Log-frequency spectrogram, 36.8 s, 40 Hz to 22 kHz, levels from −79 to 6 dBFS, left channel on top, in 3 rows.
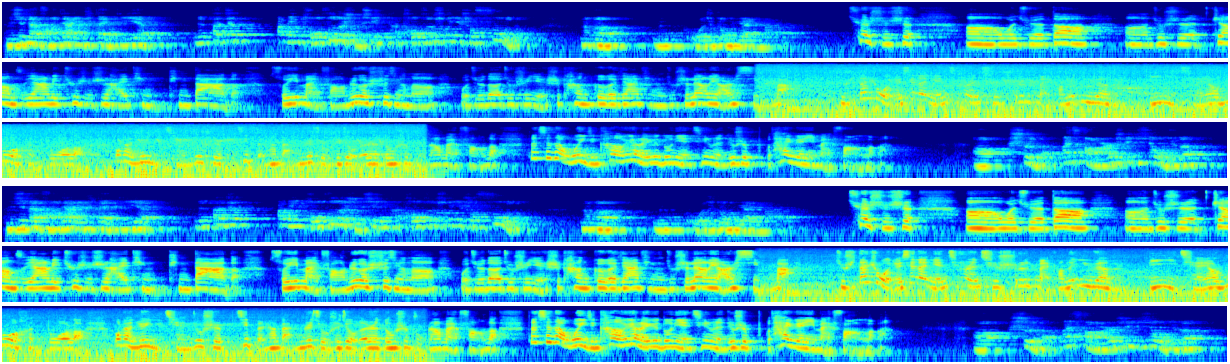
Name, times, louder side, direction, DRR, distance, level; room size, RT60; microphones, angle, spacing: voice 1, 0.0-1.5 1.9-2.4 2.7-5.2 5.8-6.1 6.5-7.9 34.2-36.5, equal, 60° left, 5.4 m, -33 dB
voice 2, 8.5-33.4, right 5 dB, 45° right, 0.4 m, -23 dB
sound 1, 19.8-28.8, left 2 dB, 30° left, 0.8 m, -29 dB
19.0 x 14.5 x 3.1 m
head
